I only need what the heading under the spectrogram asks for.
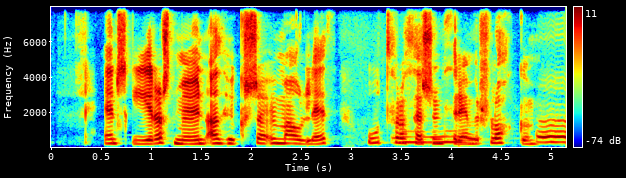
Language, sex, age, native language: Icelandic, female, 20-29, Icelandic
